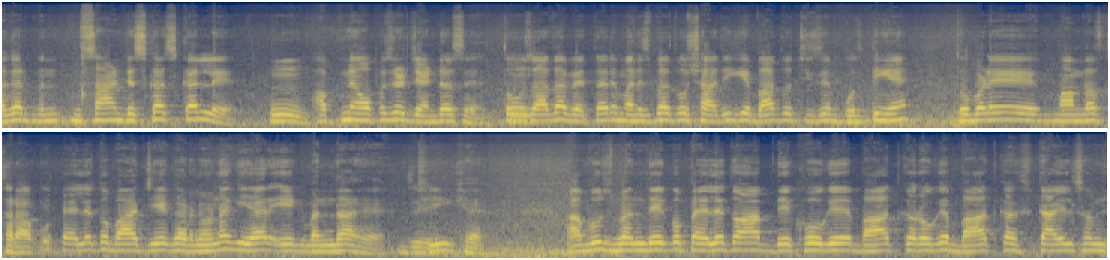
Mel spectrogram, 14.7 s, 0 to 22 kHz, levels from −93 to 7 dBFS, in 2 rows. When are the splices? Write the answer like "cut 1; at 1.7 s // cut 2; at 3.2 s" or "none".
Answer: none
